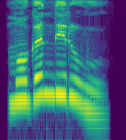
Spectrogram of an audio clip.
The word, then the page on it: ಮೊಗಂದಿರುವು: Kannada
